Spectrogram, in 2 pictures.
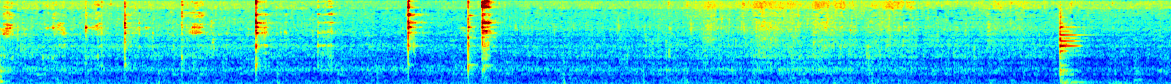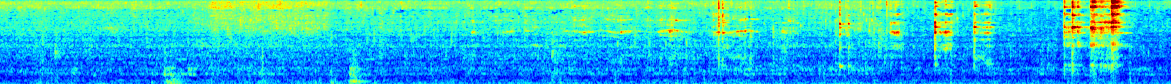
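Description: Spice paste sizzles and fries in a pan while a spoon stirs and scrapes it, with scattered clinks and scrapes over a low, steady frying hiss and no talking.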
